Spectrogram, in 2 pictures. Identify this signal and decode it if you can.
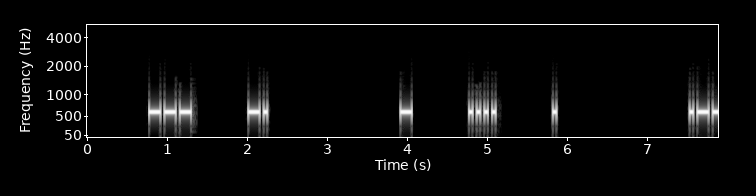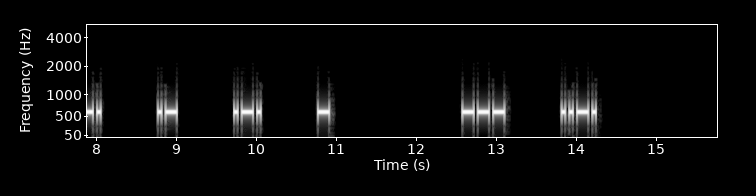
Morse code, heard as a keyed tone, about 25 wpm, spaced as for 10 wpm, 600 Hz. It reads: ON THE PART OF
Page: intermediate-practice-files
